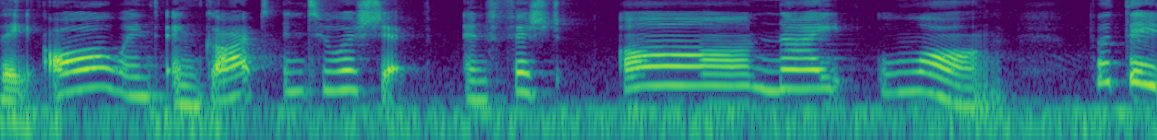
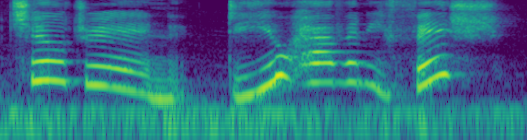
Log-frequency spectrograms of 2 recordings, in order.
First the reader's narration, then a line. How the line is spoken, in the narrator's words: He called out to them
